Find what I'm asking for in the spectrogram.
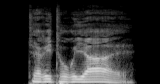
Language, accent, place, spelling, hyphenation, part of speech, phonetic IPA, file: German, Germany, Berlin, territorial, ter‧ri‧to‧ri‧al, adjective, [tɛʁitoˈʁi̯aːl], De-territorial.ogg
- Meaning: territorial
